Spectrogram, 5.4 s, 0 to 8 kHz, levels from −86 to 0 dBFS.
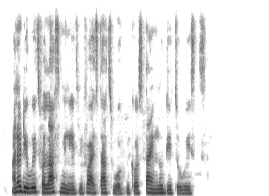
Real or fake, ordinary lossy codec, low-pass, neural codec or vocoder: real; Opus, 64 kbps; 7.2 kHz; none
